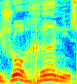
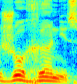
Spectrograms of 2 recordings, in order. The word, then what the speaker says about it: Johannes: No alemão, o J corresponde ao Y. Tanto que no nome Johannes, por exemplo, você não pronuncia Johannes, você pronuncia Johannes em alemão, ou algo similar.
